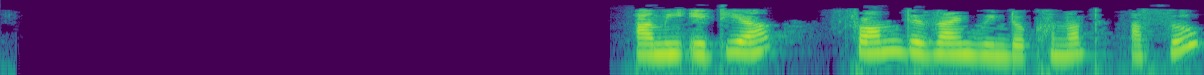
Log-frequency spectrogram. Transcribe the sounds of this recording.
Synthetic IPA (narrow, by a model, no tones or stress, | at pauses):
amiʔetija | fʰɹɔmdizajnwindokʰɔnɔtasʊ̃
